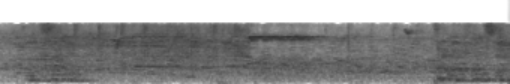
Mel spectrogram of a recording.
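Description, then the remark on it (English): A basketball crowd reacts with displeasure to a foul called after a battle for a rebound, with a loud, steady wash of murmuring and restless chatter that swells slightly near the end, with a brief thin high tone in the middle. “The crowd doesn't like it, and indeed it's going to be the second foul charged against Brody Bolin.”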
